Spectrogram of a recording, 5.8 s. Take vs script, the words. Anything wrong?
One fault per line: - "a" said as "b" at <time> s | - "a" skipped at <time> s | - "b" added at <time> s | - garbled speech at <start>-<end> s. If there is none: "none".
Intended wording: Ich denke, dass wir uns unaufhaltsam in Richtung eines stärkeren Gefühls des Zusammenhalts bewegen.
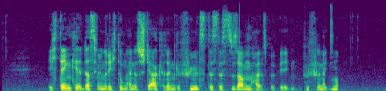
- "wir uns unaufhaltsam" skipped at 1.4 s
- "des" added at 3.2 s
- garbled speech at 4.5-5.1 s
